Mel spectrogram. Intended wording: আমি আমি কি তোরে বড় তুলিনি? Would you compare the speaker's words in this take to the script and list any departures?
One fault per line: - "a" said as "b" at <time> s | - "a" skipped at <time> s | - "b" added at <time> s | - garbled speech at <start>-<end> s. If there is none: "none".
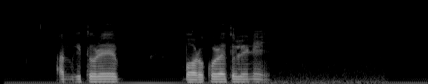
- "আমি" skipped at 0.7 s
- "করে" added at 2.0 s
